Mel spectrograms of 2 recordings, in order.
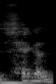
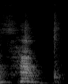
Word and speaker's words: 索: 잘 됐죠 그다음에 찾을 색은 10팩 하나 하나 둘 셋 넷 다섯 여섯 일곱 여덟 아홉 열 차질 색 찾다 하면은 색으로 발음하고 쓸쓸하다 하면은 싹으로 발음해요 색과 삭 주의할 글자입니다 아여 수색할 때는 여기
